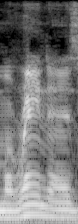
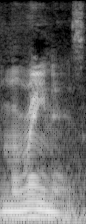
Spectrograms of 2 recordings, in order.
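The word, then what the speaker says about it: Mariñez: lost that fight uh i keep calling the martinez but it's marinas okay marina's he came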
